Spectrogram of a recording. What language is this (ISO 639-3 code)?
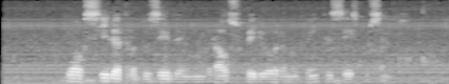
por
